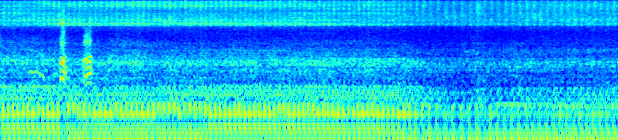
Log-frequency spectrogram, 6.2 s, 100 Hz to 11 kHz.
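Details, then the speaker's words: 1997 Suzuki DR350 single-cylinder dirt bike after a new flywheel key was fitted for backfiring and erratic idle, warming up: even thump at a steady idle. A stuck throttle is suspected, and the owner later thinks the idle may still be unsteady. "that's a steady idle I can set my oh it's probably it's the stuck thr throttle right probably I think it's better it sounds sounds different"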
